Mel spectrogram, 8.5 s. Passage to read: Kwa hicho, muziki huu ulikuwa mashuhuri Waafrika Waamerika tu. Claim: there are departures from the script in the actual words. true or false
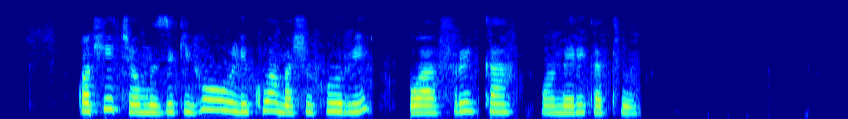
false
